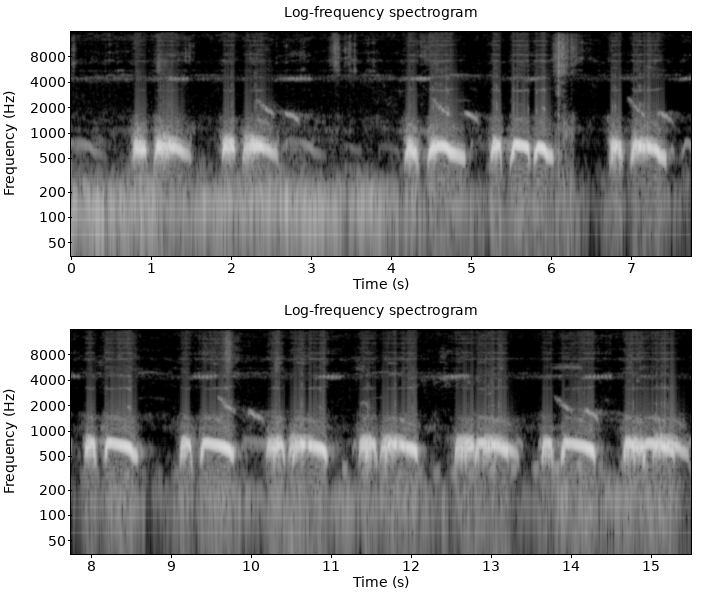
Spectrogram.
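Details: Spotted dove used as a lure bird for trapping, giving deep, mellow cooing phrases of two to three hooting notes, repeated roughly every second with short pauses, with faint higher chirps from other birds and a low background hum.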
